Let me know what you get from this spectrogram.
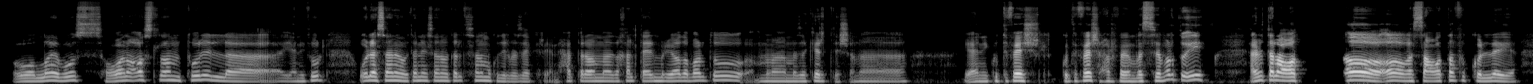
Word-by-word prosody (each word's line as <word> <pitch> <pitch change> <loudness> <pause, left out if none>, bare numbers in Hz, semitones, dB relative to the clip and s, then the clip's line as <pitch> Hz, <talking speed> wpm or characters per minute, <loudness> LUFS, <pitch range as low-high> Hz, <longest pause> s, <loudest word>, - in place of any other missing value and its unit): هو 140 +3 -4
والله 165 +5 -1
بُص 180 -3 -5
هو 155 +5 -1
أنا 185 +2 -1
أصلًا 200 -1 -3
طول 200 +4 -3
ال 180 -6 -3 0.6
يعني 145 0 -10
طول 190 +5 -6 0.4
أولى 185 +1 +3
ثانوي، 185 -2 +1
تانية 175 +1 -4
ثانوي، 175 0 -4
تالتة 175 0 -8
ثانوي 180 0 -5
ما 170 - -4
كنتش 145 -4 -10
باذاكر 135 0 -12
يعني، - - -18
حتى 160 0 -8
لمّا 155 0 -2
دخلت 165 +1 -7
علمي 160 +1 -3
رياضة 160 +1 -2
برضه، 180 +2 -4
ما 145 -1 -7
ما 145 0 -7
ذاكرتش، 145 -2 -6
أنا 70 -1 -11 0.6
يعني 140 +3 -5
كنت 150 +2 -10
فاشل 165 0 +4 0.2
كنت 145 +2 -7
فاشل 180 -2 +4
حرفيًا، 145 0 -2
بس 150 +3 0
برضه 210 +2 0
إيه، 215 +3 +1 0.4
عارف 150 - +4
أنت 195 - +1
اللي 195 -1 +10
عوضت 175 0 +6 0.4
آه، 190 -5 +9
آه 175 -1 +5
بس 160 0 +1
عوضتها 160 +4 +2
في 185 - -12
الكليّة، 150 -5 -2
165 Hz, 190 wpm, -22 LUFS, 150-180 Hz, 0.6 s, اللي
